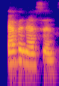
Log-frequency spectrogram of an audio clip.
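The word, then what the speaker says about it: Evanescence: How do you pronounce that? Evanence.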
